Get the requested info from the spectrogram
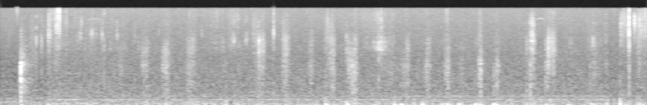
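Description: Butter knife spreading butter across the top slice of a sandwich: irregular scraping, scratchy strokes over a low steady hum.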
